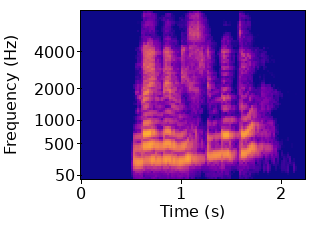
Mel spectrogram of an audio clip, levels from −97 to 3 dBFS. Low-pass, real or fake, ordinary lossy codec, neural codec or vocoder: none; real; none; none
